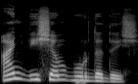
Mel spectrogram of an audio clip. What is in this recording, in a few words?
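Komi, female; ань висьӧм бурдӧдысь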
